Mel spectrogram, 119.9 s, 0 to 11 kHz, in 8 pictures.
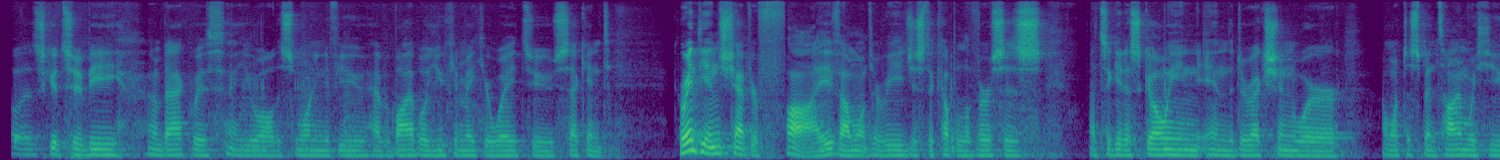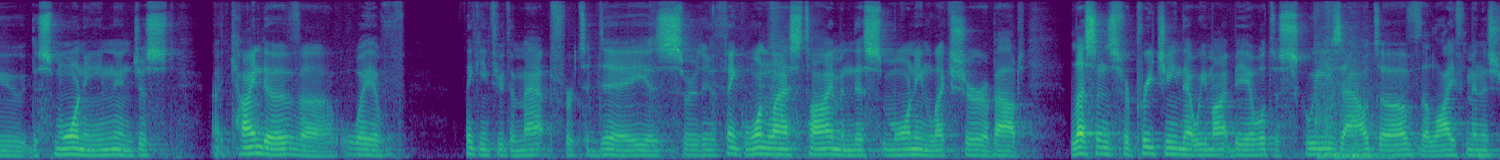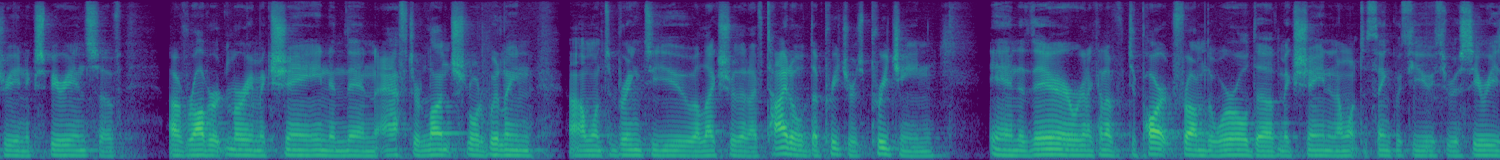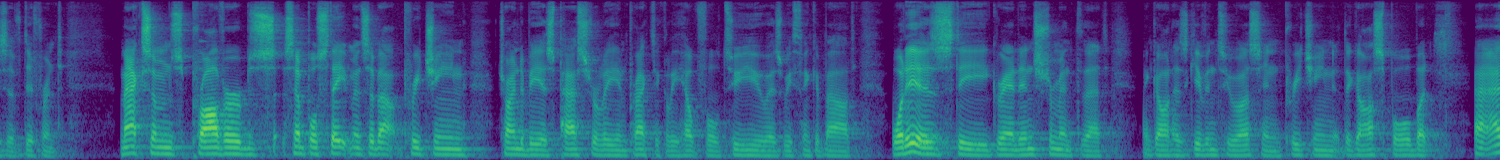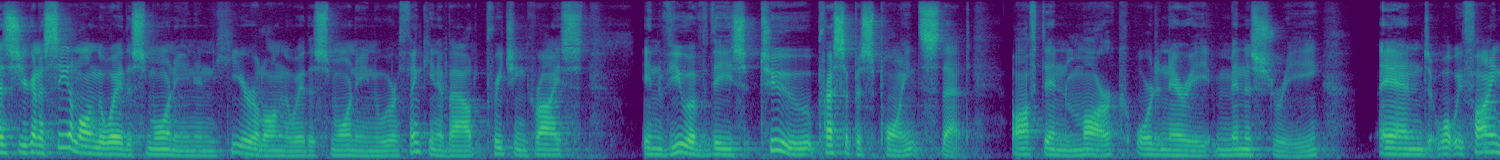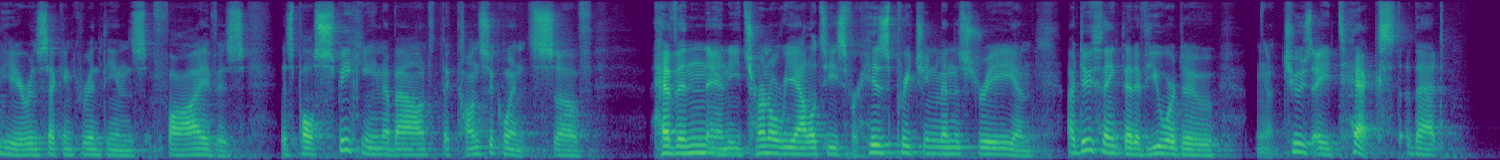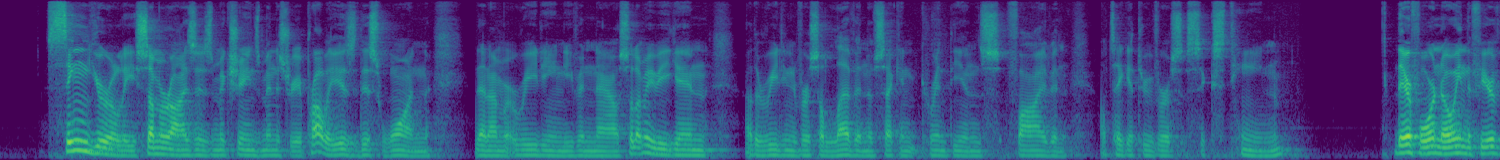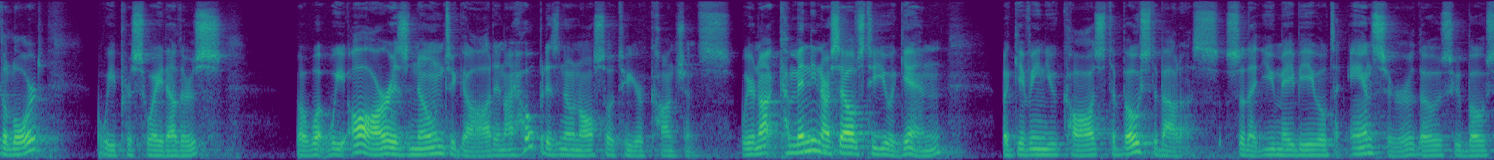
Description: RTS Jackson 2025 John Reed Miller Lectures Part 3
